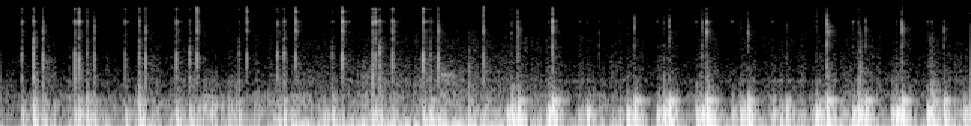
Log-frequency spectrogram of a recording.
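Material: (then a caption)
Metal. A small, solid metal door key lies in an open palm and is tapped with several fingernails. The result is a rapid, irregular patter of light clicks, each with a soft low thump and a faint bright tick that dies away almost at once.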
